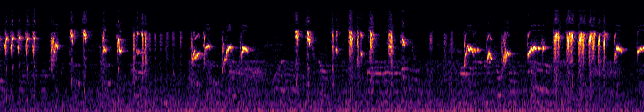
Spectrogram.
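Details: Sunbird singing on a lure track for silent birds, a busy stream of very high twittering notes, trills and slurred whistles, briefly pausing near the middle before resuming in dense bursts.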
